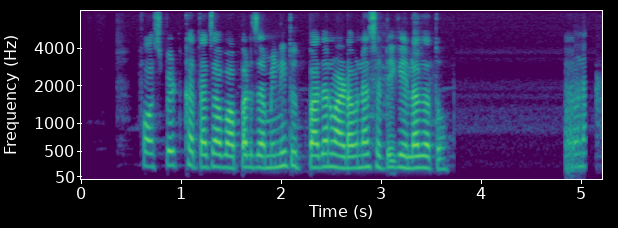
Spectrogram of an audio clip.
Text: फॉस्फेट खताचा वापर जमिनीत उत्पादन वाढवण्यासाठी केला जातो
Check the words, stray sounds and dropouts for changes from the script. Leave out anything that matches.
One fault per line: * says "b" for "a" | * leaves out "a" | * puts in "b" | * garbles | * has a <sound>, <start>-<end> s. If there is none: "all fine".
* has a laugh, 4.8-5.0 s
